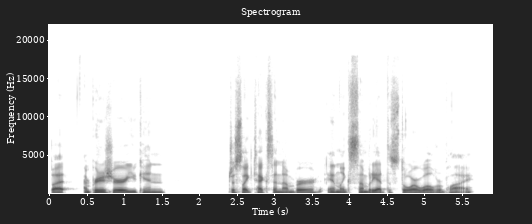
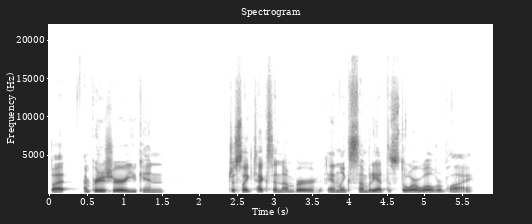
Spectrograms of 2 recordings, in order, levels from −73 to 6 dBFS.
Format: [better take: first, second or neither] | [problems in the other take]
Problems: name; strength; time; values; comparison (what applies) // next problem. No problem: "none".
first | thin; somewhat; fading below 300 Hz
